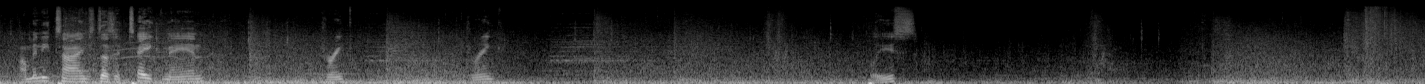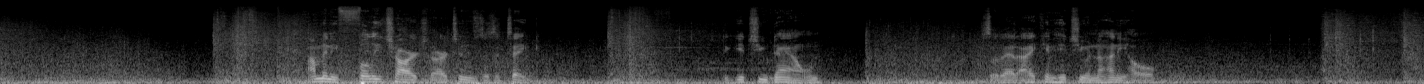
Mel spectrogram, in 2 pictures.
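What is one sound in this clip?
A giant stone creature stomps heavily with deep thuds.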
